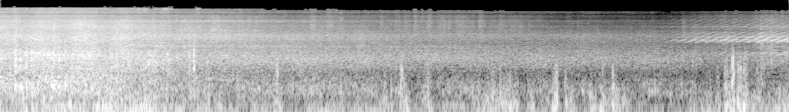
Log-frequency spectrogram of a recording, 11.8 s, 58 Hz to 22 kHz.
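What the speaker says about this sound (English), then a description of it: "Off into the distance goes 700 140, working the 1056 Govia Thameslink service to Bedford" A Govia Thameslink Class 700 train, unit 700140, runs through Three Bridges station, giving a loud, steady rolling rush that slowly fades into the distance, with scattered rail clicks along the way.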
